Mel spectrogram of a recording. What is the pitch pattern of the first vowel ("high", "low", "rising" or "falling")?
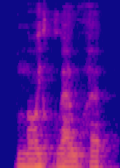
low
